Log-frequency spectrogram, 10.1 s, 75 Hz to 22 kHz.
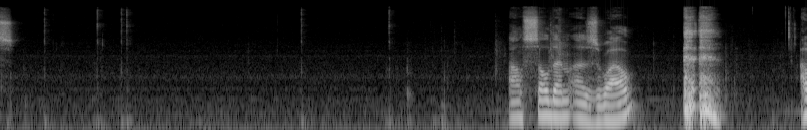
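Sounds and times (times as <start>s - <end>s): computer mouse and keyboard clicks: 0.5s - 1.8s, 4.8s - 7.2s.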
